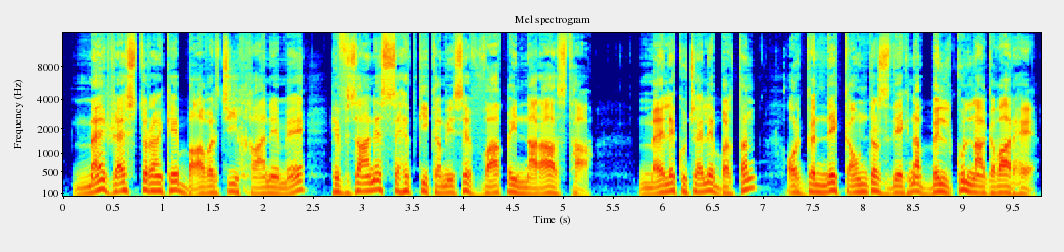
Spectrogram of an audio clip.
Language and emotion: Urdu, angry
